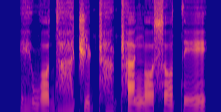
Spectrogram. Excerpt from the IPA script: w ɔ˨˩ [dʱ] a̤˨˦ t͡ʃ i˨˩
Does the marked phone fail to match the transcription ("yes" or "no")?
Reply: no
